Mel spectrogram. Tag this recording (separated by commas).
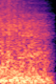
Explosion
